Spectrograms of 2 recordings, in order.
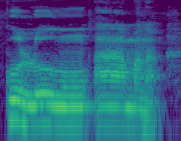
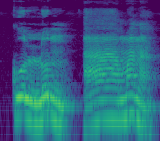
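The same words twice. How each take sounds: First: The n sound is blurred into the next sound. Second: The n sound is pronounced clearly and separately. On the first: The speaker calls it wrong. "tapi tidak bisa dibaca kullun amana" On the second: The speaker calls it right. "harus jelas kullun amana"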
